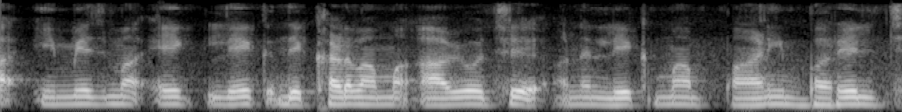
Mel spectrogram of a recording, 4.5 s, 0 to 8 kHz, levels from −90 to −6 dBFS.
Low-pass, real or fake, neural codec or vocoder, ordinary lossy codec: 7.2 kHz; real; none; AAC, 32 kbps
